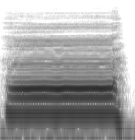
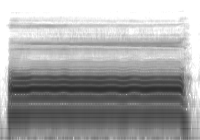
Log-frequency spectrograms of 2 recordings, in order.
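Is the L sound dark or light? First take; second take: light; dark. First: The L sounds clear and bright. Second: The L sounds hollow and dark. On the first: "So this is a light L" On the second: "Now let's take a look at a dark L"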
